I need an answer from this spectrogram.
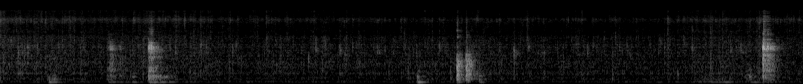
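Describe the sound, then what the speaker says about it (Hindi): Ginger garlic paste fries in onions for a chicken and cauliflower curry, giving a soft, steady sizzle broken by a few sharp clinks and scrapes of stirring, with no talking. "अदरक लहसुन का पेस्ट डालने के बाद हमने इसकी भुनाई करनी है।"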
